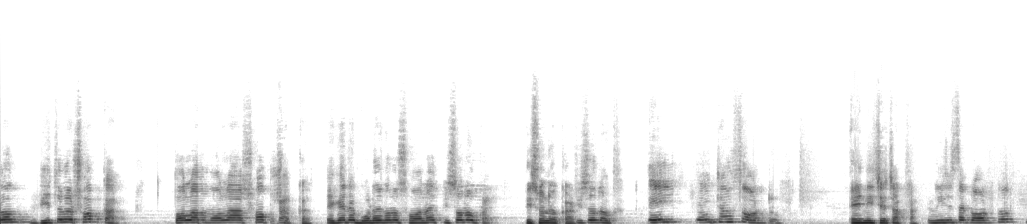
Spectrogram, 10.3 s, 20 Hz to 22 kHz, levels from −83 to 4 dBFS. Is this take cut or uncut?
cut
